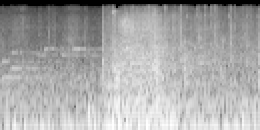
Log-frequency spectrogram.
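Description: A metal lever is pulled with a rattling mechanical clank.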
